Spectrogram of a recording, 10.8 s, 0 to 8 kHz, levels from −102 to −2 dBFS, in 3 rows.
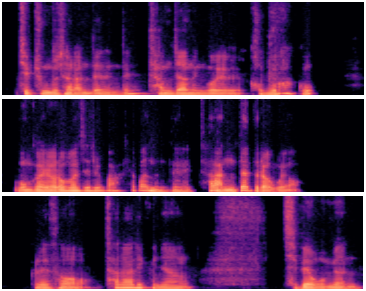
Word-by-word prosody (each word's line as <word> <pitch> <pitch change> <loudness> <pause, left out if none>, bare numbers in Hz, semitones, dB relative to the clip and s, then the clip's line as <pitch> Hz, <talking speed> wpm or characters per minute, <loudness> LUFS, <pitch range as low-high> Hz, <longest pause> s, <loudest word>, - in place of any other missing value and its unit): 집중도 120 -3 0
잘 120 +1 +1
안 90 -1 -1
되는데 95 +9 -3
잠자는 115 -3 0
걸 95 +1 -1
거부하고 130 +5 -2 0.6
뭔가 115 +1 +2
여러 105 +6 +5
가지를 135 0 +3
막 145 0 -5
해 - - -5
봤는데 115 -10 -1
잘 150 - +2
안 100 -6 +4
되더라고요. 90 - +1 0.9
'그래서 105 +8 -2
차라리 140 -1 +2
그냥 100 -6 -3 0.9
집에 115 - +2
오면 90 -3 0
115 Hz, 260 characters per minute, -24 LUFS, 95-135 Hz, 0.9 s, 여러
